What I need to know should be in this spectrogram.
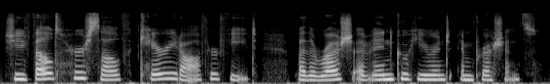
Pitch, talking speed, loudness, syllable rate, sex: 230 Hz, 140 wpm, -18 LUFS, 4.2 syllables/s, female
